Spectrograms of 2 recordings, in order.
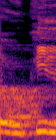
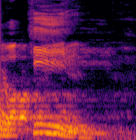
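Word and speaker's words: وكيل: যে ওকিল বলা হচ্ছে একই জিনিস উচ্চারণে পার্থক্য তো আল্লাহ বলছেন তোমরা আমাকে উকিল বানাও যদিও সঠিক উচ্চারণ হচছে ওকিল তোমরা আমাকে ওকিল বানাওলা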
